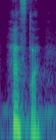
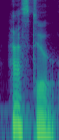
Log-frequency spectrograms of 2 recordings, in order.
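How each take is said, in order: First: The final vowel of 'to' is shortened. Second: The final vowel of 'to' is full. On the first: "o bien acortado un poco más la vocal al final" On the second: "sería has to"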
